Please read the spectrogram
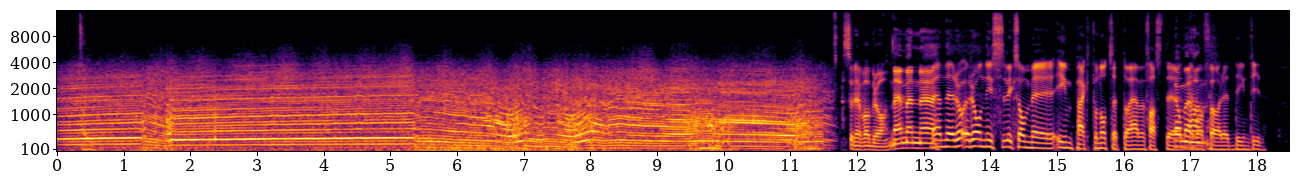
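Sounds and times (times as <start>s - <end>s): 
V8 racing engine revving: 0.0s - 11.6s
speech: 11.9s - 18.2s.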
